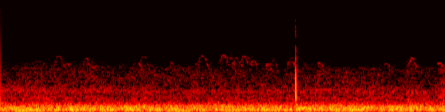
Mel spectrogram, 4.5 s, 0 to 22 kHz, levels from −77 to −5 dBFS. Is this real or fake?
real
